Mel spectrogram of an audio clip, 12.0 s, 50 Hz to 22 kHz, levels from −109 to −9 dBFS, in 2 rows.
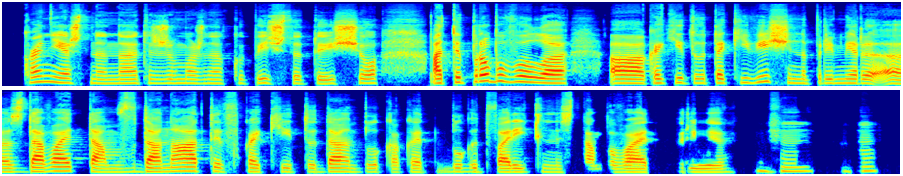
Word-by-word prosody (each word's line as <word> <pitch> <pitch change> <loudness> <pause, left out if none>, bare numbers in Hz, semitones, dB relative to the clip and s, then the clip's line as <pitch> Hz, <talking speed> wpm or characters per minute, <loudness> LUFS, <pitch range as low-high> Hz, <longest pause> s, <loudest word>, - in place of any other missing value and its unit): Конечно, 220 -6 +1
на 185 +1 -2
это 190 - -10
же 190 0 -1
можно 185 -1 -7
купить 185 +2 -5
что-то 180 -1 +1
ещё. 195 +3 +4 0.3
А 195 - +8
ты 230 - +2
пробовала, 255 -8 +3 0.3
а, 190 -1 +5
какие-то 200 +2 -3
вот 195 - -9
такие 205 +2 -2
вещи, 255 -3 +5
например, 190 0 -4
э, 170 -2 0
сдавать 185 +4 +3
там 155 -4 0
в 160 +2 -4
донаты, 185 +2 +2
в - - -10
какие-то 170 -1 -5
да 170 +2 +1
н 165 - -17
бл 165 0 -10
какая-то 150 0 -9
благотворительность 160 -2 -3
там 150 -1 -4
бывает 155 -1 0 0.2
при 155 -2 -6
мгм 190 +1 -13 0.2
мгм. 200 +3 -16
185 Hz, 170 wpm, -27 LUFS, 165-195 Hz, 0.3 s, А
